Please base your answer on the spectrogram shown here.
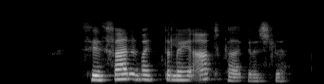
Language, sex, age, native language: Icelandic, female, 30-39, Icelandic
